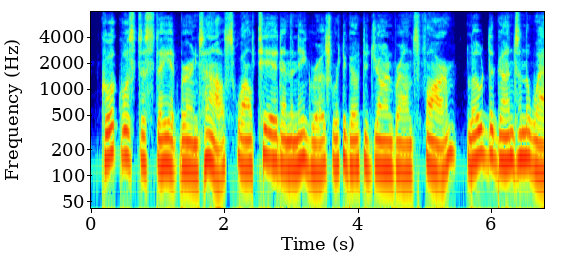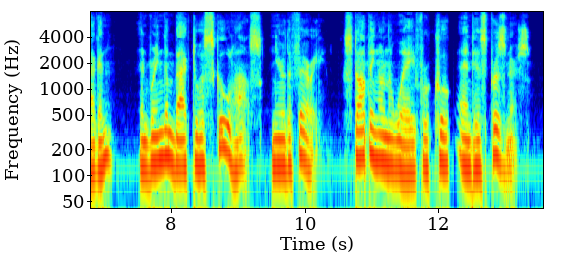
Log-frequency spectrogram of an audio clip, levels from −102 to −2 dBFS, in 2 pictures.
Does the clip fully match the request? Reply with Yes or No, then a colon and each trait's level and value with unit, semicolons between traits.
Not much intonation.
No: average, 3.3 semitones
